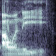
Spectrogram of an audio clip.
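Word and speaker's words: Awoniyi: It goes I at the end. Like what is that? How do you make that noise? It's knee. Knee.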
